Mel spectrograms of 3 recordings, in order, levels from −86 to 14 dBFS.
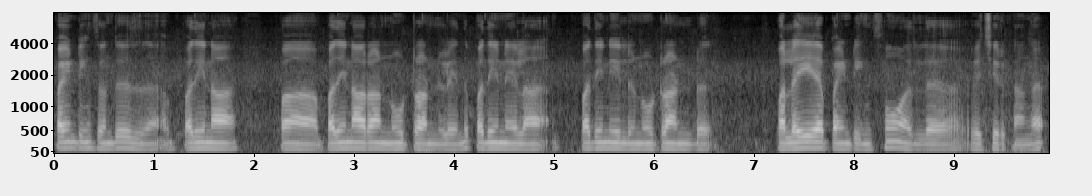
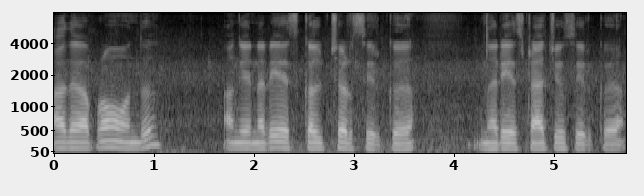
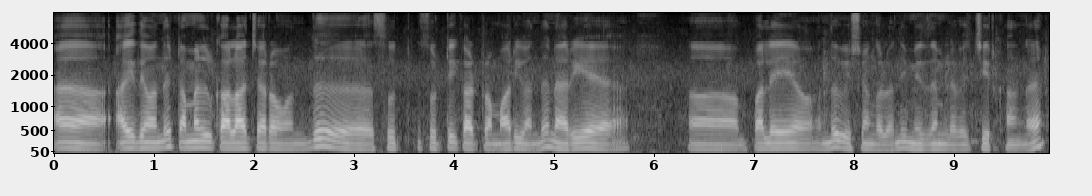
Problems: background sounds at intervals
